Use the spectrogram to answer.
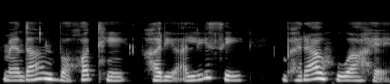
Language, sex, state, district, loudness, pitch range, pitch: Hindi, female, Odisha, Malkangiri, -18 LUFS, 185-220 Hz, 195 Hz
